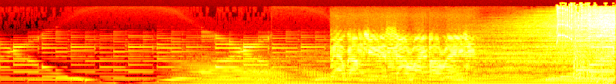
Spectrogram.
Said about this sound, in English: The next song is … by ….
